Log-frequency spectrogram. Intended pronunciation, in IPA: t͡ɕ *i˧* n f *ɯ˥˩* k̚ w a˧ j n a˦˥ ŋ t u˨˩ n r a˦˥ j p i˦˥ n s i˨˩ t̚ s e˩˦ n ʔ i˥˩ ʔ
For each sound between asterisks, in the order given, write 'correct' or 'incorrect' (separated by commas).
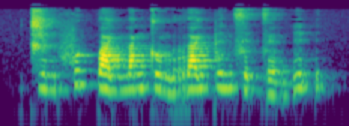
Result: correct, correct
